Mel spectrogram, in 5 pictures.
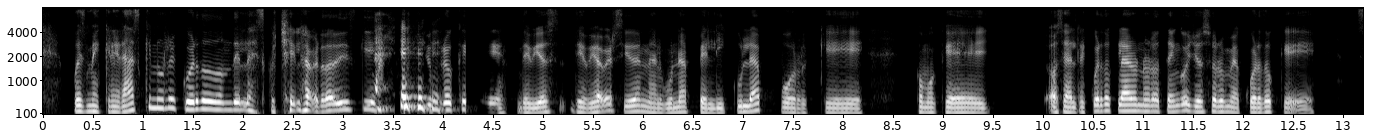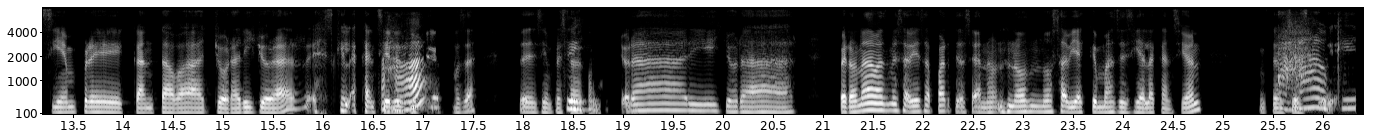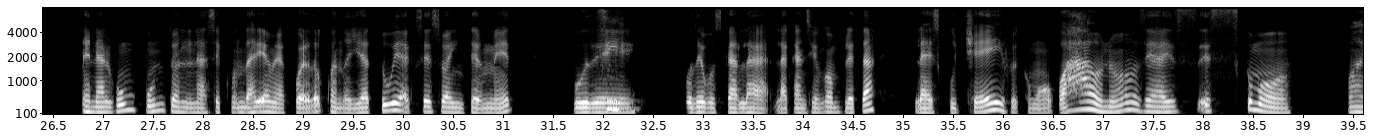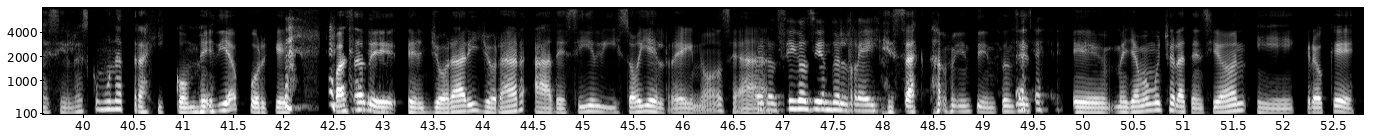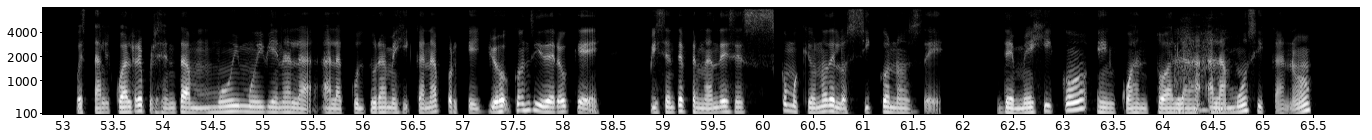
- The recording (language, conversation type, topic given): Spanish, podcast, ¿Qué canción te conecta con tu cultura?
- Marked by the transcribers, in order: laugh; singing: "llorar y llorar"; laugh; chuckle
